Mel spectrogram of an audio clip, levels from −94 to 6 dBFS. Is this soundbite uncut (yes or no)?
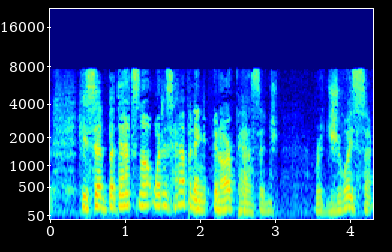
no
